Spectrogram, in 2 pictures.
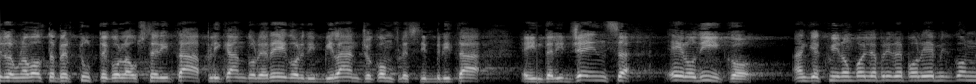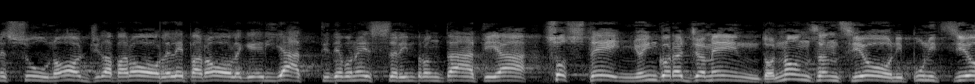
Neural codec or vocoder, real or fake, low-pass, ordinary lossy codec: none; real; none; none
